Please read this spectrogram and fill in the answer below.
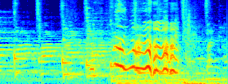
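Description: Background music with a short, warbling, gobble-like sound about a second in.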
